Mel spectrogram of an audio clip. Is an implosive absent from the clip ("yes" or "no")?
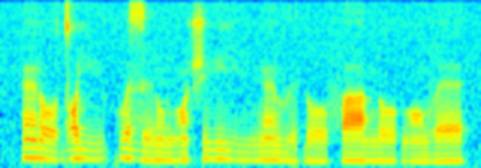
no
